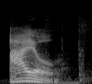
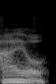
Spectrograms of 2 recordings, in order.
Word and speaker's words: aisle: s l e Isle ale it's a tricky word it sounds like the contraction of I will yeah but it's spelled so strangely right we don't pronounce the S the S is silent that's true ale so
